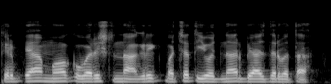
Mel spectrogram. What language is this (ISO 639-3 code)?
mag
